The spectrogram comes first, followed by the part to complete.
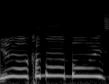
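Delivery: play-acted, very high, drawn-out cheering shout. Retelling how a friend's mom cheered the team: imitating a mom shouting. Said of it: "his mom would start shouting".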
